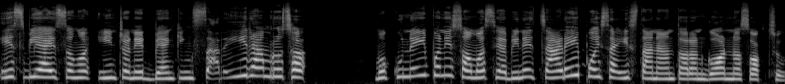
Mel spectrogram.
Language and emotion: Nepali, happy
